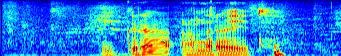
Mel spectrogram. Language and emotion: Russian, sad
